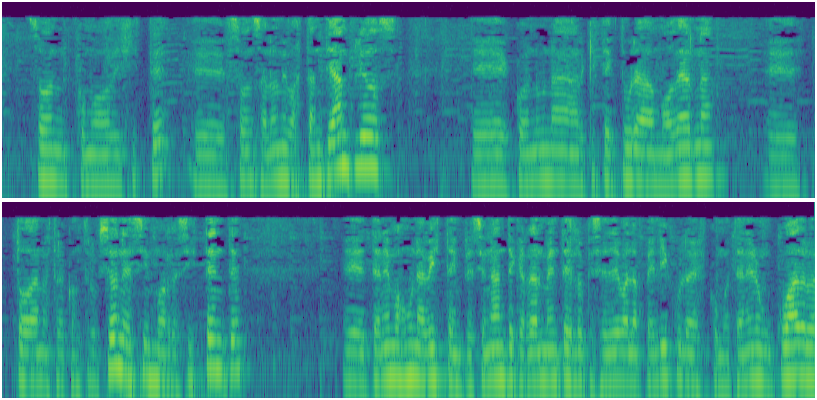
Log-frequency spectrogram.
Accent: Argentina; moved away as an adult; also born or lived in United States; now in Ecuador; yo salí de Argentina a los 18 años. Tengo 40, date una idea. Pero no vine para el Ecuador, sino fui para Estados Unidos cuando tenía 19 años, en el 99, en diciembre del 99. Pasé 7 años en Estados Unidos

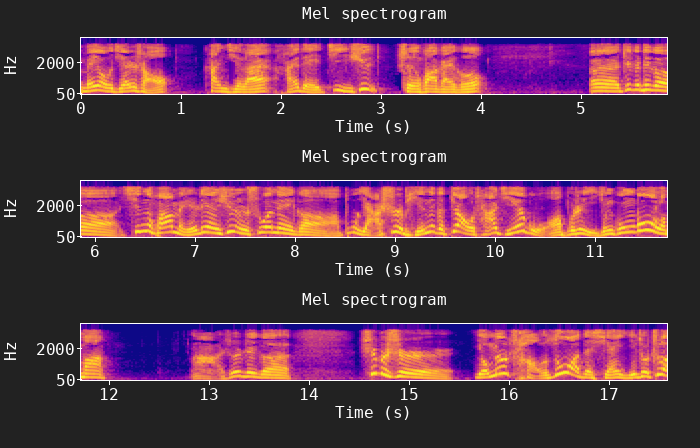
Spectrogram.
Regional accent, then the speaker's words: Shijiazhuang, Hebei, China; 打上我老家的主意了，石家庄吗？

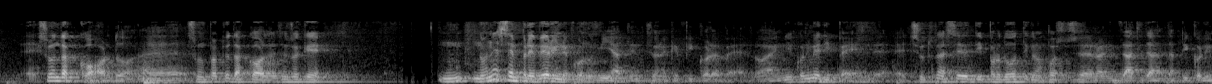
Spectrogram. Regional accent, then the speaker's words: Lombardy, Italy; Ma la gente, una volta nel mio paese, vengo dalla provincia di Brescia

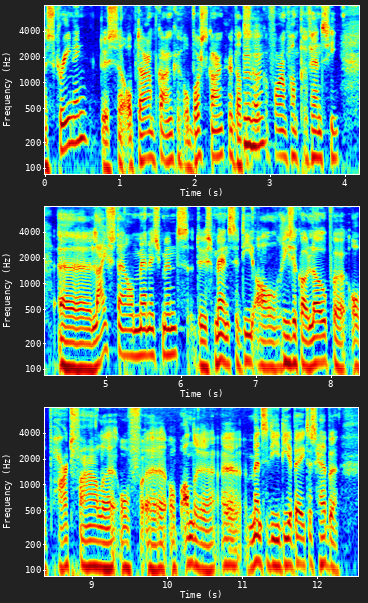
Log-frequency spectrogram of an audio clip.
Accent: North Brabant, Netherlands; Ik ben in Brabant opgegroeid.

